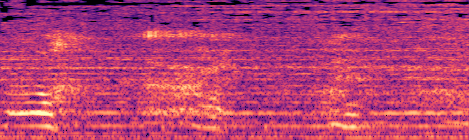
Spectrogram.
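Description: A held, tense music drone runs throughout, while voices cry out in short, strained, growl-like bursts, the loudest just after the start.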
